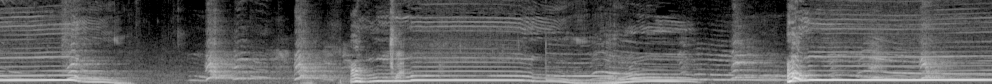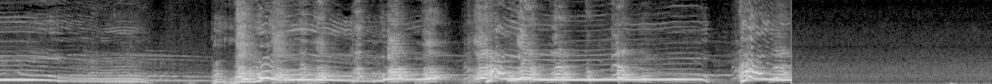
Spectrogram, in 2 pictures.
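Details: Dog named Sasha howls at length: sustained, wavering tones with strong harmonics, some swooping dips, a long steady note, then a louder busier stretch of overlapping howls before falling silent; background music plays.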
